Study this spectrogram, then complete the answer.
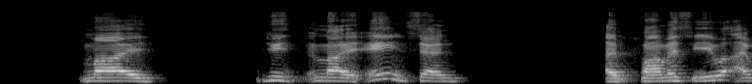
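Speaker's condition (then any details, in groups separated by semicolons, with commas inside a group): Cerebral palsy; clenched fist, unsteady walk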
